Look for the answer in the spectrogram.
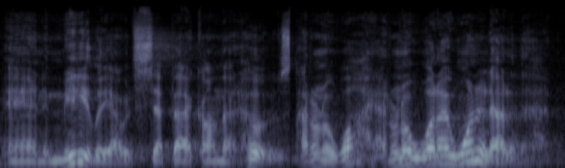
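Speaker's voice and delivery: ordinary talk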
